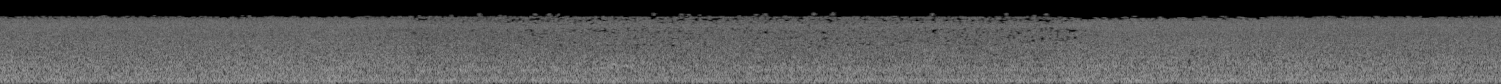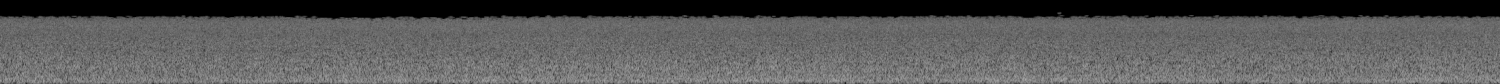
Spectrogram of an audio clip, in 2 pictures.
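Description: Tinago Falls pouring down at close range: a steady, even rush of falling water.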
